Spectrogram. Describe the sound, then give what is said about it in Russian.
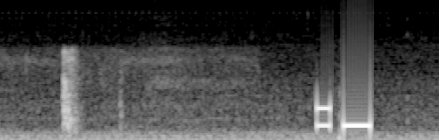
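A telephone busy signal as a live on-air radio call to a Gabriel Travel representative fails to connect: two short, steady electronic beeps near the end, the second slightly longer, over a low line hum with a brief crackle earlier. No one speaks. “Так, нету связи.”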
